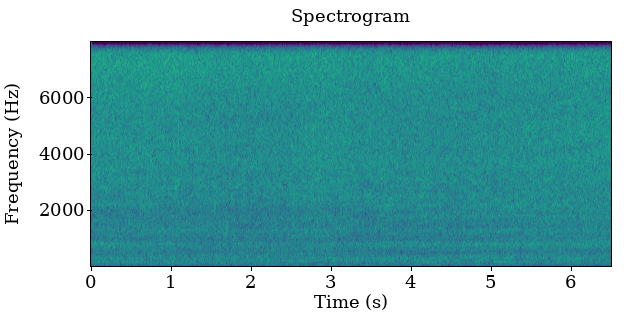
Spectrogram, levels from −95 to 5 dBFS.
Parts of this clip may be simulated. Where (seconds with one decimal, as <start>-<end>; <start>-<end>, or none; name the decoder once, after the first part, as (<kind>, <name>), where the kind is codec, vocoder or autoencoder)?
none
